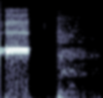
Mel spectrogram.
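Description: A whistle is blown once, a short piercing shrill blast that is loud and close, followed by a brief softer breathy sound.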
